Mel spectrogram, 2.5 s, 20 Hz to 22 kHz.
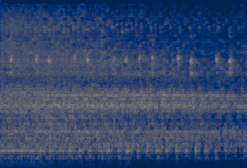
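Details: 2009 Toyota Corolla idling just after fuel injector replacement fixed rough running: steady, even idle with a light regular injector tick and no misses or stumbles; no fuel leaks, healthy normal idle.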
